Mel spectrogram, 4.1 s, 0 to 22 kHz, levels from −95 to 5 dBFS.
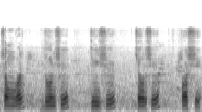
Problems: continuous background conversations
